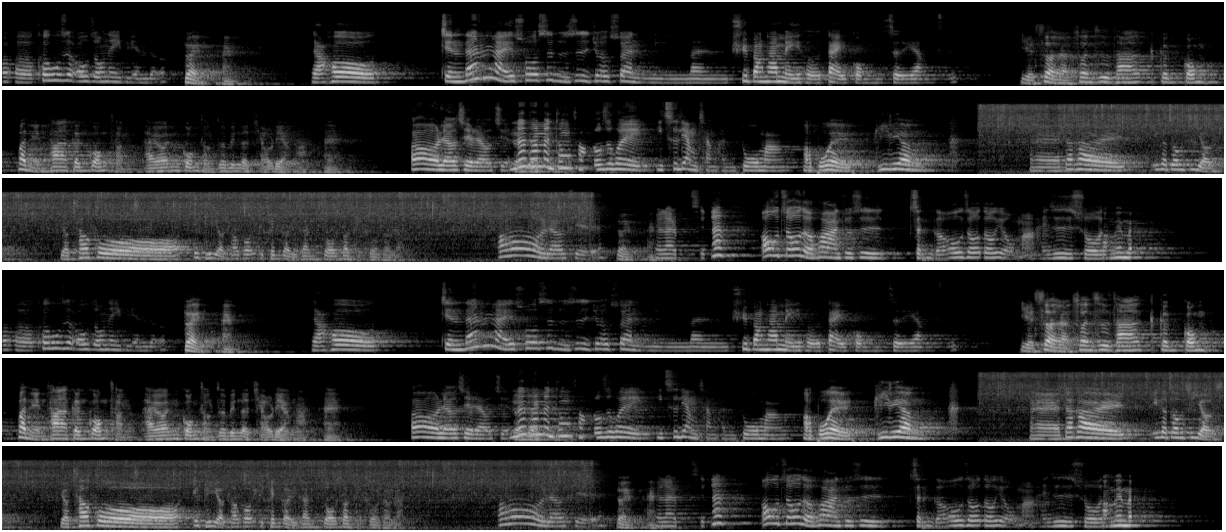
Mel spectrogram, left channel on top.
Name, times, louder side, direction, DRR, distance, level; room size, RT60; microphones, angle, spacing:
voice 1, 0.0-1.6 3.1-3.8 4.4-9.5 16.3-20.1 29.4-30.5 31.0-31.2 31.5-35.5, left 2 dB, 30° left, 13 dB, 1.1 m, -27 dB
voice 2, 1.8-2.3 10.2-12.1 12.4-15.6 17.3-17.6 20.2-21.8 22.5-24.4 25.0-28.5 30.6-31.0 35.4-35.7, right 2 dB, 50° right, 9 dB, 1.9 m, -25 dB
sound 1, 22.0-30.4, left 3 dB, 15° left, 1.5 m, -38 dB
25.0 x 22.0 x 9.9 m, 1.3 s
head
